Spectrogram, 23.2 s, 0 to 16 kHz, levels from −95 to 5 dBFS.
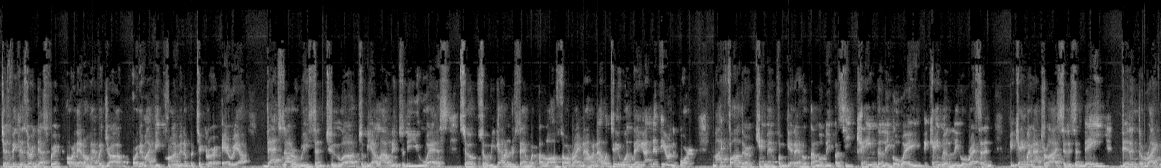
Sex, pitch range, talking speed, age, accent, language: male, 125-155 Hz, 210 wpm, 50-69, American, English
